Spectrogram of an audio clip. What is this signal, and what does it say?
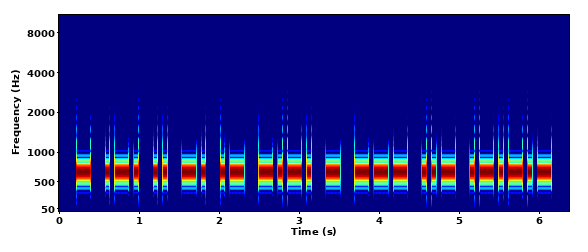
Morse code, heard as a keyed tone, about 20 wpm, 670 Hz. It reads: TRINACTOU.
